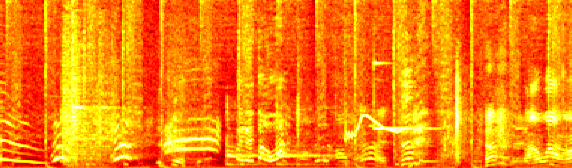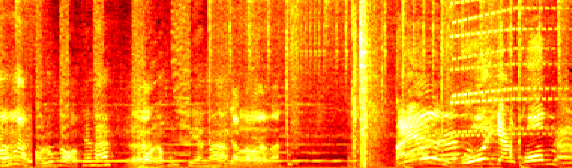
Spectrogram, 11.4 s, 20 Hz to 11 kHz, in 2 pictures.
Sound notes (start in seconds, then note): 0.7 panics; 1.0 laughs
